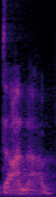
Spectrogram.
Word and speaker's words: Dana: For the rest of our conversation, we'll pronounce it Donna.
